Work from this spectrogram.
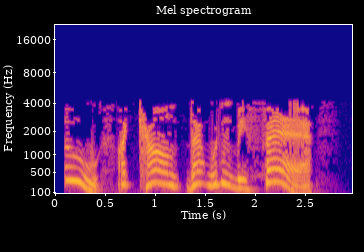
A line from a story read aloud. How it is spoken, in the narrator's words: Tiffany protested desperately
